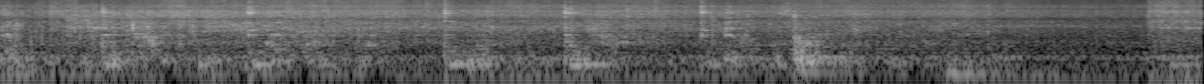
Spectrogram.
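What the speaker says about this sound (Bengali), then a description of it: "দেখো এবার লবণ হলুদ দিয়ে দিয়েছি, আর ভালো করে ভেজে নিচ্ছি।" Vegetables frying in a pan with salt and turmeric (eggplant pieces browning in oil) give a steady close sizzle with repeated stirring scrapes throughout, no talking.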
